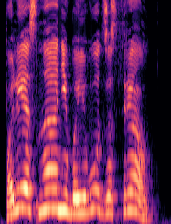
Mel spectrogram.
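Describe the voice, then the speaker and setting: Мужчина озвучивает в сказке маленькую нетерпеливую белку, которая пронзительно и настойчиво окликает друга. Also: male voice, lively intonation, brisk, a bit bright. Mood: shouting. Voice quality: shrill, urgent calling. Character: bossy excitable little female squirrel.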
